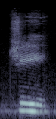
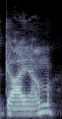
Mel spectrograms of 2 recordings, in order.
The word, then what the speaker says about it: Gaian: G-A-I-A-N. Gaian? Gaian. Gaian. I thought it was Gaiam or something. Oh, yeah, yeah. Yeah, Gaian. okay, that's cool that we're on the same page there. Good confirmation. Gaian.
